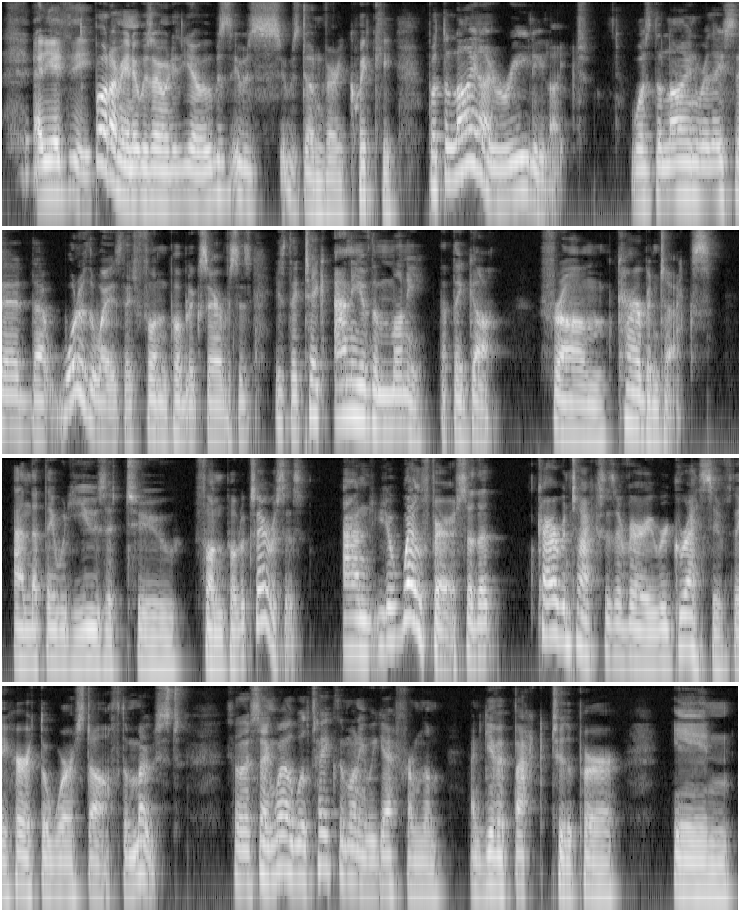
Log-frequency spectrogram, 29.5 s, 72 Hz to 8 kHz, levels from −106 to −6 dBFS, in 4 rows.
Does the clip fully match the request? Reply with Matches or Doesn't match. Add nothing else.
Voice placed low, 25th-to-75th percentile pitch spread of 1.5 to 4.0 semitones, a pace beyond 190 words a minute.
Doesn't match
